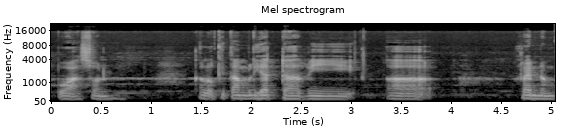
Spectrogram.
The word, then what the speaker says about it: Poisson: membahas tentang distribusi poisson tulisannya Poison tetapi kita membacanya adalah puas on kalau kita melihat dari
